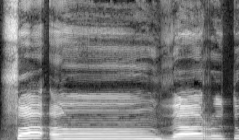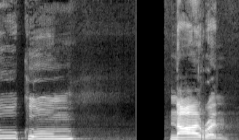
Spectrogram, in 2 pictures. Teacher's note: فَأَنذَرْتُكُمْ نَارًا، یہاں پر الف ساکن ہے اور اس سے پہلے نون کے اوپر زبر کی حرکت ہے، الف مد کا رول ہو رہا ہے، 2 حرکت کے برابر لمبا کریں گے نا کو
